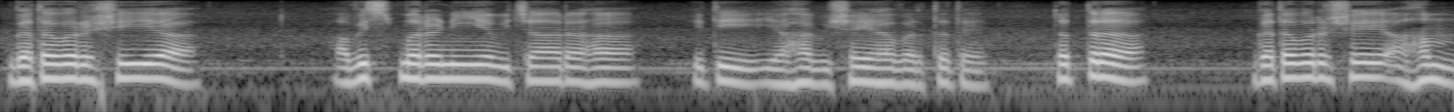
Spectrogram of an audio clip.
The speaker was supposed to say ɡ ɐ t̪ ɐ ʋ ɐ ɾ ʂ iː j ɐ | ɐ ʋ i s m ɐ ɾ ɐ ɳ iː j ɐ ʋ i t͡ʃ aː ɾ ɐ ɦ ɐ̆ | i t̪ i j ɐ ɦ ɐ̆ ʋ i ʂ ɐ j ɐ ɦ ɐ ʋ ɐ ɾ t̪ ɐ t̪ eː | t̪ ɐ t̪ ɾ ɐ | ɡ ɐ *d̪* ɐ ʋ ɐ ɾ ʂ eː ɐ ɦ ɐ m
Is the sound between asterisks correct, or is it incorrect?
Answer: incorrect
